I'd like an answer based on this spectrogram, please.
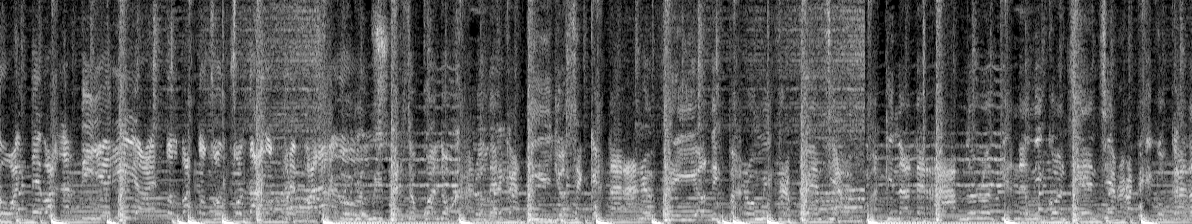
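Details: Loud hip hop track with a heavy, regular beat and rapped vocals throughout.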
